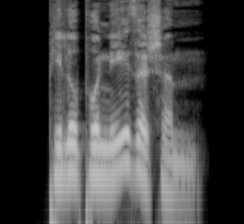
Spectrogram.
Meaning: strong dative masculine/neuter singular of peloponnesisch
- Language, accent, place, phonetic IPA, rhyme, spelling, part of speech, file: German, Germany, Berlin, [pelopɔˈneːzɪʃm̩], -eːzɪʃm̩, peloponnesischem, adjective, De-peloponnesischem.ogg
